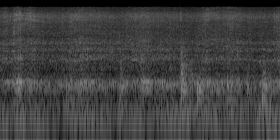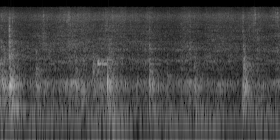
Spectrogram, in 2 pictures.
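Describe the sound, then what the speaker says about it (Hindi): Tomatoes being mashed and cooked in a pan of masala made with very little oil for a Kashmiri-chilli black chickpea curry, with steady sizzling and repeated scraping stirs of a spoon against the pan, close and moderately loud, no talking. "अब टमाटर को भी इसी तरह से मसलते हुए पकाना है।"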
